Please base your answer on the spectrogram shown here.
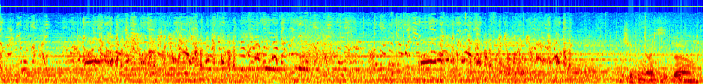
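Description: Chicken clucking from Zelda: Twilight Princess, a busy run of game clucks and fowl calls layered over steady background game sound, moderately loud and continuous for several seconds.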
